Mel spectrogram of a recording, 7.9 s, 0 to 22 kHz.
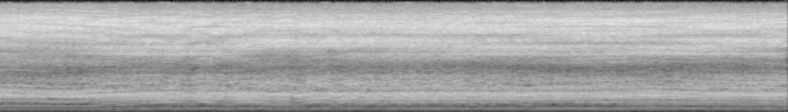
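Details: Brand-new Mantis 7940 tiller, just assembled, with fresh oil and fresh gas: the small engine buzzes steadily at fast idle, pitch wavering slightly but even and clean; healthy new engine running.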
